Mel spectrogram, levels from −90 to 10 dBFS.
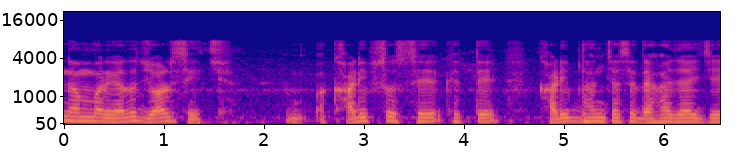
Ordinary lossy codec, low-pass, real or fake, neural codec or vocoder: none; none; real; none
